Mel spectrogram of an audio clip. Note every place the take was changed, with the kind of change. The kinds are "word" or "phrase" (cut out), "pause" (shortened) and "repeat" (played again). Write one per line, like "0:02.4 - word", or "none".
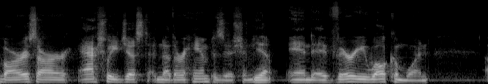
0:02.8 - pause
